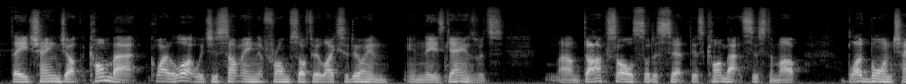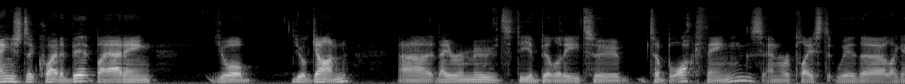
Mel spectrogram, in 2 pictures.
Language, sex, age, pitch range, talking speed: English, male, 20-39, 105-125 Hz, 190 wpm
